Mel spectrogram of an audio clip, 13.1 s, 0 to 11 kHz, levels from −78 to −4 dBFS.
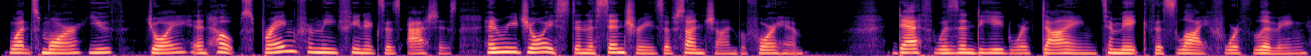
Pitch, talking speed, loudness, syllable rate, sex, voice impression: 205 Hz, 140 wpm, -18 LUFS, 3.8 syllables/s, female, very feminine, very young, slightly adult-like, thin, tensed, slightly powerful, very bright, slightly soft, slightly muffled, very fluent, slightly cute, intellectual, refreshing, slightly sincere, slightly calm, slightly unique, lively, kind, slightly modest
